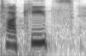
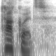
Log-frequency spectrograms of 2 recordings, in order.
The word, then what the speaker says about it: Tahquitz: it chocolates she said rock climbers call it talk eats and the the indigenous people called it taqwish so but uh locals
